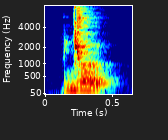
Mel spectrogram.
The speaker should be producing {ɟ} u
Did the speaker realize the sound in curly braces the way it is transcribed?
yes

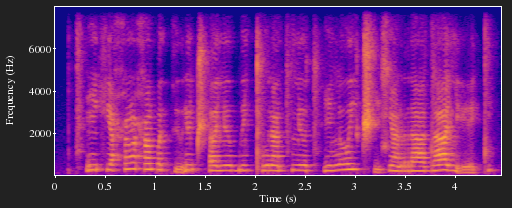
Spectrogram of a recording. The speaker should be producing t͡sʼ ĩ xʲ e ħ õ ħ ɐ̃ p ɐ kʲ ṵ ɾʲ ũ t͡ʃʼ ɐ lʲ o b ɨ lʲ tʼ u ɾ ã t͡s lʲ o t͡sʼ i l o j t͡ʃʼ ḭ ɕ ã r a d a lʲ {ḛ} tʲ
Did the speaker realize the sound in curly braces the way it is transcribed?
yes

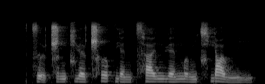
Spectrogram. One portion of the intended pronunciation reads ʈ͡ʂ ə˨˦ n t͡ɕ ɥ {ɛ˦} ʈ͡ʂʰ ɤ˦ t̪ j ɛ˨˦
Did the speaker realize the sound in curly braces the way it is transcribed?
no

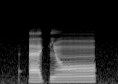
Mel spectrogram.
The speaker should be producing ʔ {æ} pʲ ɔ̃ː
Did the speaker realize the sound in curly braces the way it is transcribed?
yes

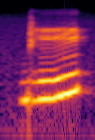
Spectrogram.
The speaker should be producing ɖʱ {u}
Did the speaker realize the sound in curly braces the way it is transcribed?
no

